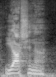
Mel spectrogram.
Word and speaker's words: Hosanna: word, Hosanna, actually pronounced Yashana.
